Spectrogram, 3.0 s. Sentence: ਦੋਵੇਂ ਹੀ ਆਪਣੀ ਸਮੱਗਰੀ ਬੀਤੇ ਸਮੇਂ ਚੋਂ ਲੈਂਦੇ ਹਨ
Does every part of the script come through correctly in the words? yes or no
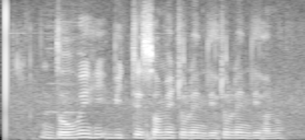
no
